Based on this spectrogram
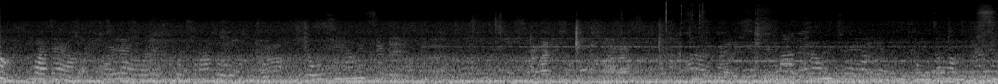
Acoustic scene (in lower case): subway train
